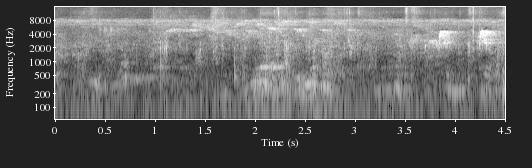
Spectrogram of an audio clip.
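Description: Faint outdoor background with birds: near the end a bird gives a quick run of short, high chirps, a few to the second.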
